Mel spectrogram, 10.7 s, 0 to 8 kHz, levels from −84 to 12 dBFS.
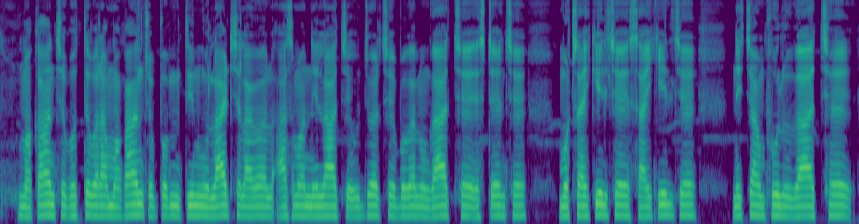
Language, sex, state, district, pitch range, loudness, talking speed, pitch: Maithili, male, Bihar, Samastipur, 125-135 Hz, -17 LUFS, 190 wpm, 130 Hz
